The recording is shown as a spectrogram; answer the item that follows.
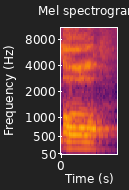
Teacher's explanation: आ बोलेंगे तो उच्चारण अवयव हमारे पूरी तरह खुल जाते हैं ना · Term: विवृत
